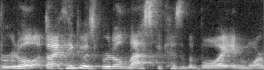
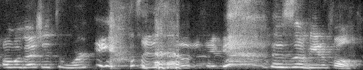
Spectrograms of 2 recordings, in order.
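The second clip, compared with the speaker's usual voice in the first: high, laughing squeal of joy; laughing excitement; 10 semitones higher than usual. Retold or imitated. Telling the host about first online money, laughing giddily. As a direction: relive the thrill, laughing through it.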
